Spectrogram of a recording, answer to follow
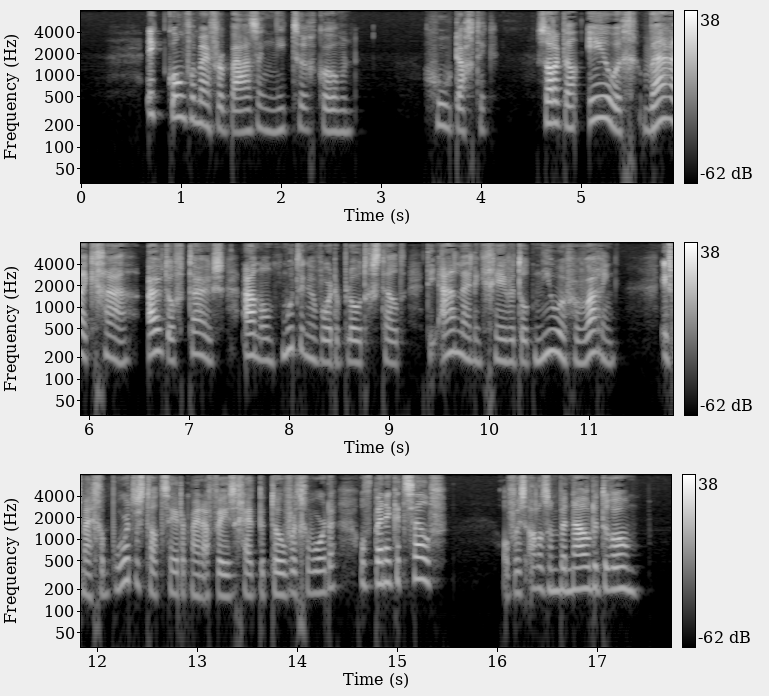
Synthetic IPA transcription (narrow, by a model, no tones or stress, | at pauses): ɪkːɔnvɑnmɛjnvəɹbaːzɪŋnitərɵχkowmən | hudɑχtɪk | z̥ɑlˠɪɡ̚dɑnɪːwəχʋaːɹɪkχaːœɥtɔftœɥsʔaːnɔntmutɪŋənʋɔɹdənblowtχə̥stɛlˠt | d̥iʔaːnlɛjdɪŋχejvəntɔtniwəvəɹʋɑrɪŋ | ʔɪsmɛjnχəbʊːɹtəstɑtsejdəɹtmɛjnɑfʋejzəχɦɛjd̚bətowvəɹtχəʋɔɹdənɔvbɛnɪkətsɛlˠf | ʔɔfɪsɑ̰ləsənbənʌwdədrowm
